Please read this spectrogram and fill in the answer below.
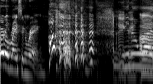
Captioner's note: woman in white vest laughing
